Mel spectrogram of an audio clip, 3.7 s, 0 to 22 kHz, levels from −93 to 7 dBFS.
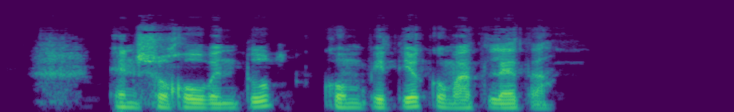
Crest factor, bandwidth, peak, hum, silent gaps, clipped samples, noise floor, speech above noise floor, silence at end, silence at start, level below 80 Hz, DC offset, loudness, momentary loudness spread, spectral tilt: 20 dB; 9.8 kHz; -2 dBFS; none; none; under 0.1%; under -90 dBFS; over 71 dB; 0.9 s; 0.2 s; -60 dBFS; under 0.1%; -19 LUFS; 16 LU; -4.5 dB/octave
